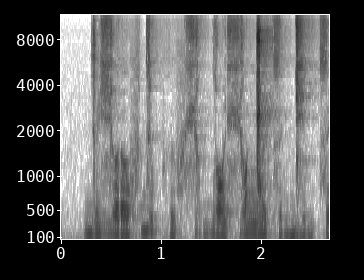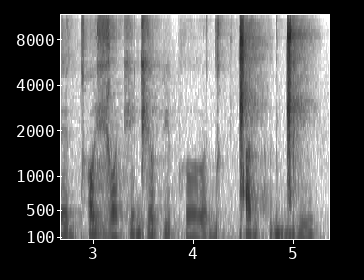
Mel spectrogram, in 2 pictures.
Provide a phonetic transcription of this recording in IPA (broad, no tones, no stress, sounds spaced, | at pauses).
ɡ e ʑ ɤ ɾ ɤ f d i pʰ ɨ f ɕ ɔ ɡ d ɔ ɕ ɔ ŋ͡ǁ ɨ t͡s e ɡ d͡ʑ ɨ d t͡s e d tʰ ɔ ʑ ɔ t͡ʃ e d͡ʒ ɤ pʲ ɨ pʰ ɤ d | ǁ a d pʰ ɨ ɡ ɡ͡ǁ i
